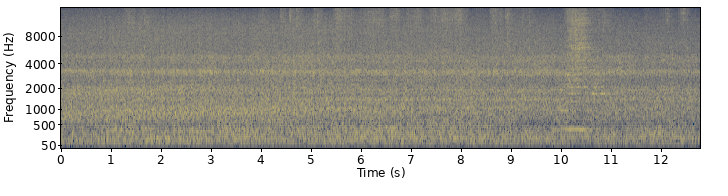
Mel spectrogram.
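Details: 1953 GE 80-ton long-frame diesel locomotive, last run 1998 by the Navy, just revived after temporarily twisting the contactor coil wires: steady heavy roar holding even under load, no knocks or misses; pulling normally, forward and reverse. Air throttle has dead spots, likely loose wiring.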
